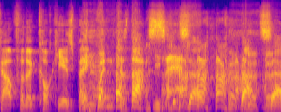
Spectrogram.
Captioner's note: others laughing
